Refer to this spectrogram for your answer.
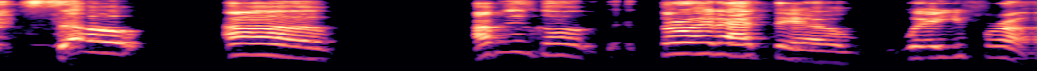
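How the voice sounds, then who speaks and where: This raised, projected voice moves at a very slow pace, broken by long, frequent pauses, with big swings in loudness and very wide swings in pitch. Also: woman, high pitch for a woman. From Texas. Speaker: podcast host. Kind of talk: casual interview.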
